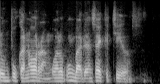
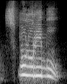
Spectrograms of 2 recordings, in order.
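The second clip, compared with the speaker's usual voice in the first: much higher, louder cheeky demand; hammed-up greedy thug; thug raising the price; 12 semitones higher, 4 dB louder than usual. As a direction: bump the price up, pushy and brazen.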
